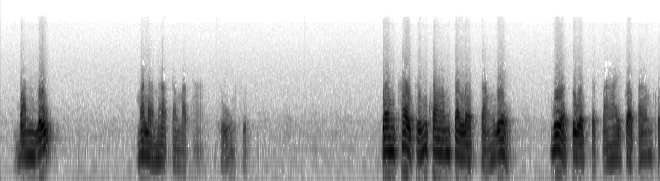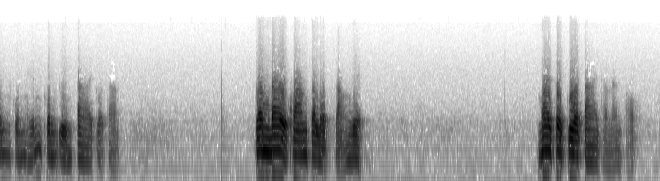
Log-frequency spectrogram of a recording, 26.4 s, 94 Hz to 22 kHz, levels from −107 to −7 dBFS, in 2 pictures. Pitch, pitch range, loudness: 100 Hz, 95-110 Hz, -17 LUFS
